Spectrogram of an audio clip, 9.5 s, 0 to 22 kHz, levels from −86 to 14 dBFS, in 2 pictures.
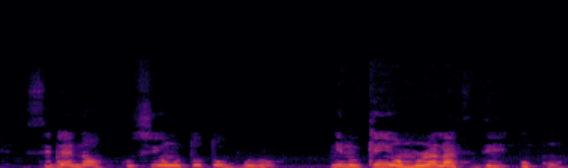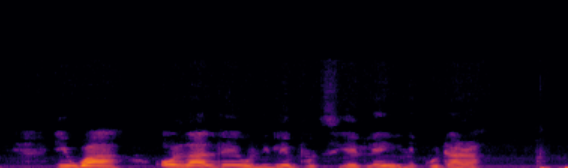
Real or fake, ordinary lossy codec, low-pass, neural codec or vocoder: fake; AAC, 48 kbps; 14.4 kHz; vocoder, 44.1 kHz, 128 mel bands, Pupu-Vocoder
